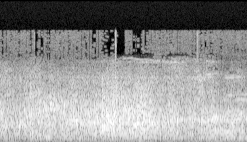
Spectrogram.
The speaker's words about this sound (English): I must make it stop. The train responded slowly to his efforts, until just a few yards from the gaping space where the bridge used to be, it came to a complete stop.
